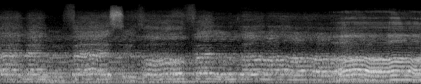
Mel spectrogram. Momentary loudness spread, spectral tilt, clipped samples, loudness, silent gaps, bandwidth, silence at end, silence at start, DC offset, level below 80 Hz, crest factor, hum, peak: 9 LU; -4.5 dB/octave; under 0.1%; -19 LUFS; none; 17.5 kHz; 0 s; 0 s; under 0.1%; -48 dBFS; 16 dB; none; -2 dBFS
